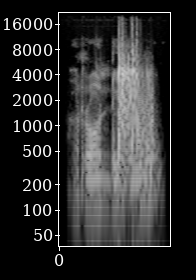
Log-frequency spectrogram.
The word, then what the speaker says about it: rendezvous: It is pronounced as rendezvous. Rendezvous.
